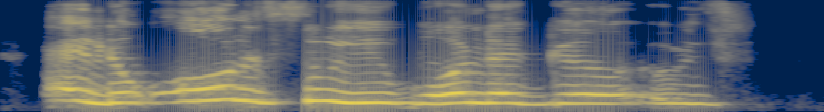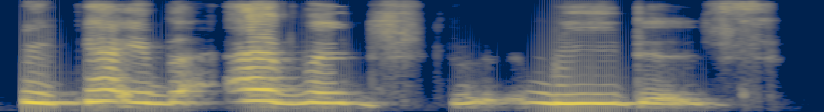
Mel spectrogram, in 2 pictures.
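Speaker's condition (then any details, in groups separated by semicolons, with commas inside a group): Slurred speech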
